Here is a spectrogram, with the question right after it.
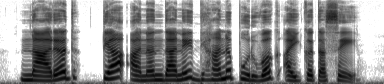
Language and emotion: Marathi, neutral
